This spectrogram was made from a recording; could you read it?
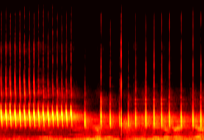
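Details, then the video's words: Plain prinia call played as a lure to prompt singing: a clear run of quick, piping high notes for the first second, then quieter, scattered clicks and soft lower background sounds. "Pancingan Burung Ciwah/Ciblek Sawah Agar Bunyi"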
